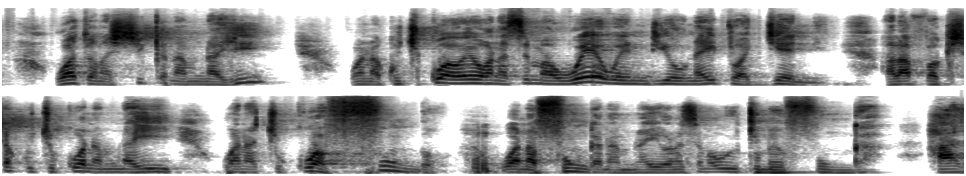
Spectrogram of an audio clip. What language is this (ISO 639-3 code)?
swa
